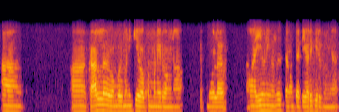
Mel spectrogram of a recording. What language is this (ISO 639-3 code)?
tam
